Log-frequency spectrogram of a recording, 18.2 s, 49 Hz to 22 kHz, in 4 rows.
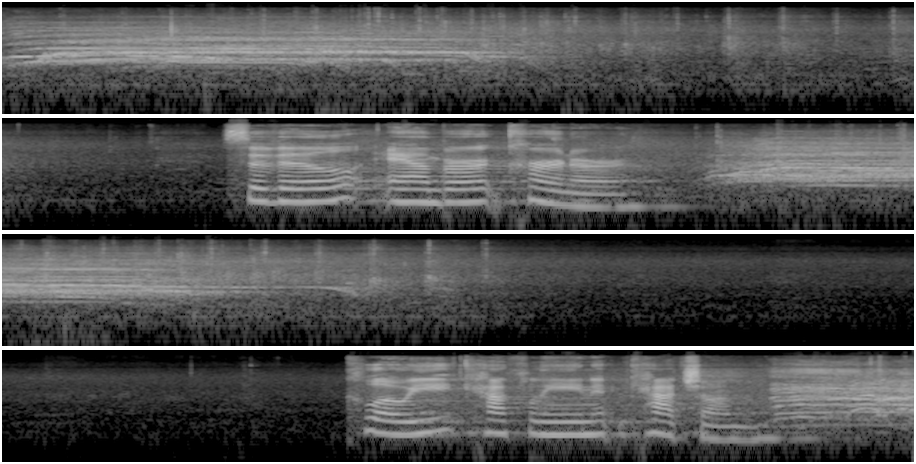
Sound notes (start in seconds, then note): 0.0 audience cheers and applauds; 8.0 audience cheers and applauds; 17.5 audience cheers and applauds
